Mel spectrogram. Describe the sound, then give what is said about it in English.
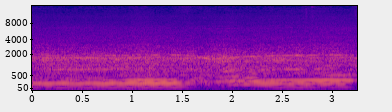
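A blower's engine drones continuously, loud and steady, with a buzzy harmonic whine over a low hum whose pitch wavers slightly midway. “Sorry, that blower's getting closer. I hope you can hear me.”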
